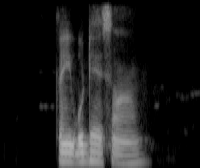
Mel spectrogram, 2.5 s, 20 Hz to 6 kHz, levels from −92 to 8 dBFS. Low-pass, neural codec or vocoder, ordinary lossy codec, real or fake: 5.4 kHz; codec, 16 kHz, 2 kbps, X-Codec, HuBERT features, trained on balanced general audio; Opus, 32 kbps; fake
